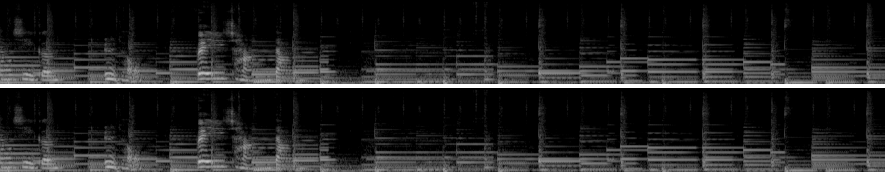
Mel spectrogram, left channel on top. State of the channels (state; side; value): identical; both; correlation 1.00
